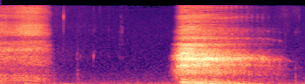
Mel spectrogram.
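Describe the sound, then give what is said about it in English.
A group takes a deep breath together on a count of three: a breathy inhale, a pause, then a long, loud exhale that fades slowly. “Let's all do it together. Let's take a deep breath.”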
